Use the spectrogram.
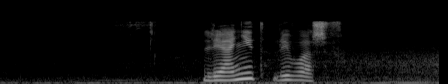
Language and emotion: Russian, neutral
